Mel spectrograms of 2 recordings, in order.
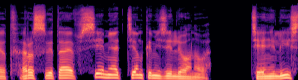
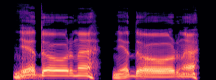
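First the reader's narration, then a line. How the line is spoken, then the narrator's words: Hoarse wheeze. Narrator (Russian): просипел он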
